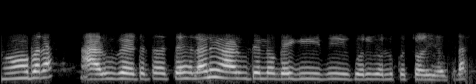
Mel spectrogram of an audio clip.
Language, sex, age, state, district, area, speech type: Odia, female, 45-60, Odisha, Angul, rural, conversation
